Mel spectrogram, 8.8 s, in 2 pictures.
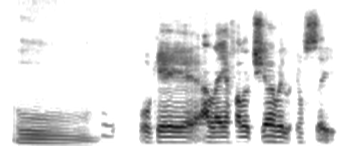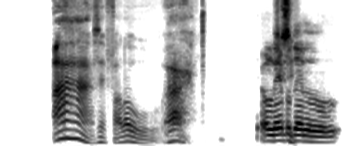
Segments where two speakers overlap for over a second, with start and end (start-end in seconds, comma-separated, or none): none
